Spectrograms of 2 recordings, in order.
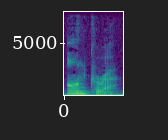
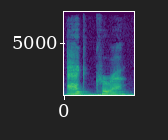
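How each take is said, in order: First: The gamma is a nasal ng sound. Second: The gamma is a hard g sound. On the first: The speaker calls it right. "it's onkara" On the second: The speaker calls it wrong. "It's not agkara"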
